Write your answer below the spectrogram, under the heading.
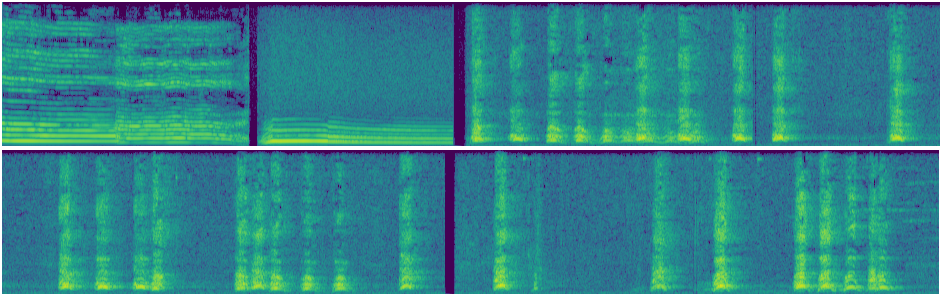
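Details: Domestic dog giving a short falling howl for a few seconds, then switching to a run of sharp barks repeated roughly twice a second, some in quick doubles, with quiet gaps between bursts.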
